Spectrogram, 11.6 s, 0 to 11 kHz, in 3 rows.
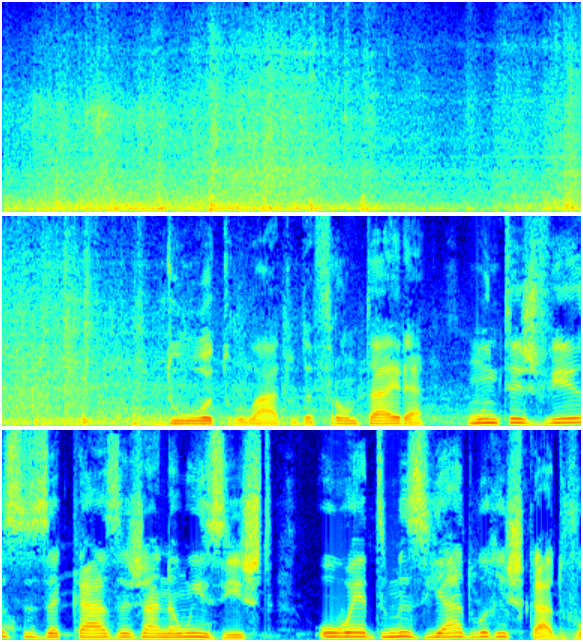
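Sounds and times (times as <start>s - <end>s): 
passenger train bound for Kyiv rolling along rails: 0.0s - 6.9s
speech: 5.0s - 11.5s.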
